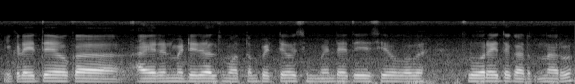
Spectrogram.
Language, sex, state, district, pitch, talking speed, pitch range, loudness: Telugu, male, Andhra Pradesh, Sri Satya Sai, 140 Hz, 135 wpm, 135-145 Hz, -15 LUFS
